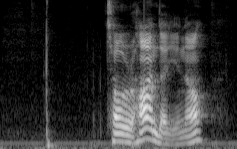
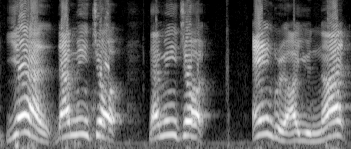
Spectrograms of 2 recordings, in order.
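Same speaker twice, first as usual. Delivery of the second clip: acted angry retort; 7 semitones higher, 7 dB louder than usual. Yuki needles Manabe about being angry, acted angry retort. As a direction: press the point, stretching the words. Retold quarrel, pressing the accusation.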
